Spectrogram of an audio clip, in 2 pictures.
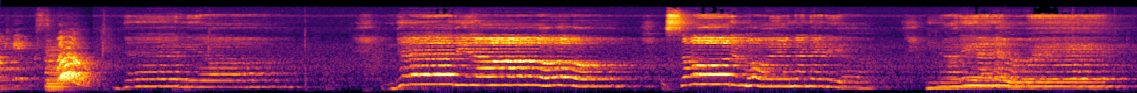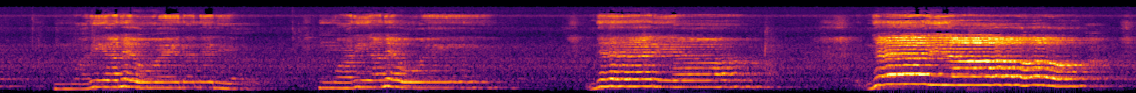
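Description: A brief loud sound about a second in, then women's voices singing slow phrases of held notes, each a few seconds long with short pauses between.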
